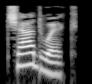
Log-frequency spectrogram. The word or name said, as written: Chadwyk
